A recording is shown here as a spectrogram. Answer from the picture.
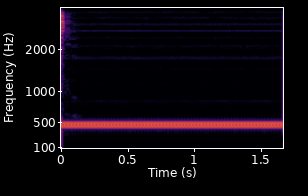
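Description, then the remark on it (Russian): A steady, unbroken telephone ringback tone of an unanswered call hums at a single mid-low pitch, loud, with no pauses, voices, or other sounds around it. “Я уже 2 часа на телефоне сижу.”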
